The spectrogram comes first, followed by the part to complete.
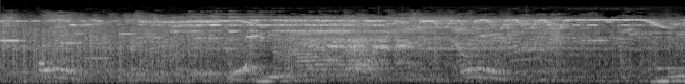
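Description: Two beluga whales trade squeaky, sweeping whistles and chirps that rise and fall like a warbling modem.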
